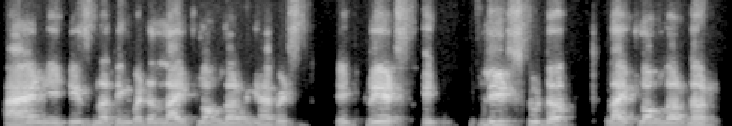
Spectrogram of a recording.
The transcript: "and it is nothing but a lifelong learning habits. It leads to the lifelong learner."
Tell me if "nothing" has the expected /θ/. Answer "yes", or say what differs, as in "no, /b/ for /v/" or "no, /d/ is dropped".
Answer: no, /t/ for /θ/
